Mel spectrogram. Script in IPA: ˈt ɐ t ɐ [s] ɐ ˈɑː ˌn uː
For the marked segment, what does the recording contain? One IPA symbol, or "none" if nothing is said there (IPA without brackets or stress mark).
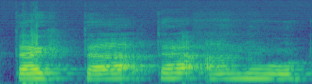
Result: t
